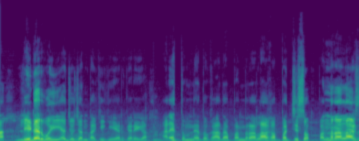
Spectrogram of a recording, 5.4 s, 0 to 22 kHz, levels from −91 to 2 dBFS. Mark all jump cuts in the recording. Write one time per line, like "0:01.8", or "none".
0:02.3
